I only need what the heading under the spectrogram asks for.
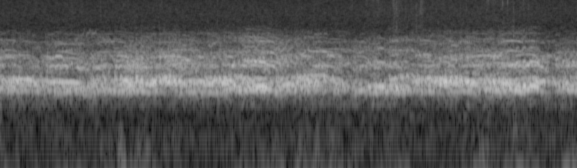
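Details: Unbroken din of many common cranes calling together in autumn, rolling bugled notes blending into a loud continuous wall of sound.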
